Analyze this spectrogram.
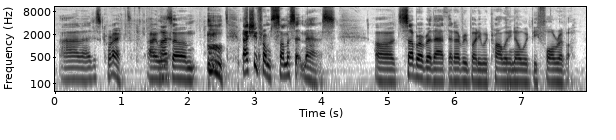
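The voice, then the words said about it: Massachusetts accent. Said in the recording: “I hear a Massachusetts accent ... That's not an Eastern Connecticut accent”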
